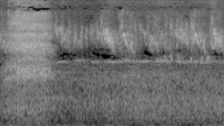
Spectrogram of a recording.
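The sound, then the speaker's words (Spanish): Faint chirps from small birds repeat in quick little bursts over a soft background hiss, with no voices, outdoors at dawn as the sun rises. “No sé, de verdad hoy me levantaba hace un día estupendo, o sea, un sol curioso está amaneciendo, se oyen los pajaritos, que no sé si los oís.”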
